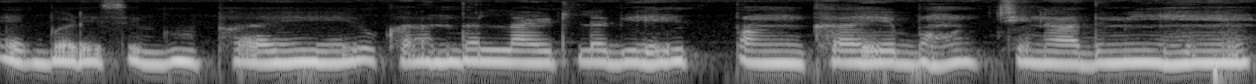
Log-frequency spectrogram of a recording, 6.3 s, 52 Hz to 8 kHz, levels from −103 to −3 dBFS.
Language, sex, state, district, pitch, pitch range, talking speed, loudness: Chhattisgarhi, male, Chhattisgarh, Bilaspur, 190 Hz, 185-200 Hz, 155 wpm, -33 LUFS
